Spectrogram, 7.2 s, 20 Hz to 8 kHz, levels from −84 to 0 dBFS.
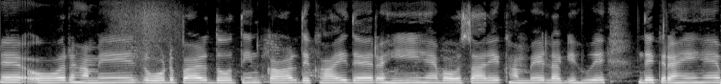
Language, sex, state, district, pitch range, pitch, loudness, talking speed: Hindi, female, Bihar, Muzaffarpur, 205-220 Hz, 210 Hz, -15 LUFS, 175 wpm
